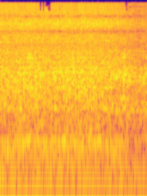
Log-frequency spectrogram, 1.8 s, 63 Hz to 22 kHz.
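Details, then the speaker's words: Vauxhall Vivaro 1.9 diesel idling after gearbox refit and bleeding, not yet at temperature: clatter with a dull rattly undertone from the gearbox; owner suspects a gearbox main bearing, unconfirmed. "Can you hear the noise? That sounds like a main bearing in this box. Probably why it came out in the first place."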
